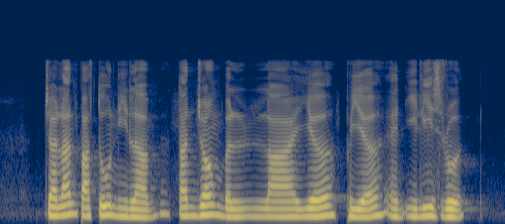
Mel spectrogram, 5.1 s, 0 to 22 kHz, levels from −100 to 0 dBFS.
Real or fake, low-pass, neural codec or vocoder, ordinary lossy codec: real; 7.2 kHz; none; none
